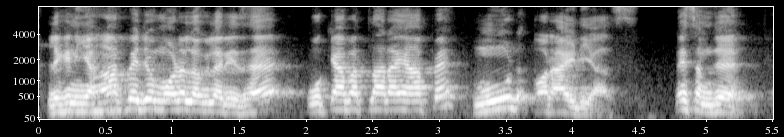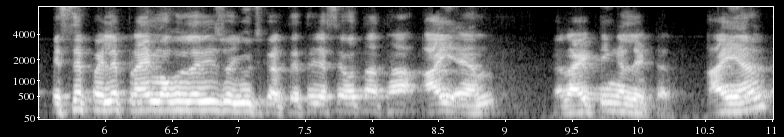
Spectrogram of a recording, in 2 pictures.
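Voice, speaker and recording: A man with a fairly high voice teaches grammar to a class. He keeps asking the students questions and answering them himself. He says each example sentence slowly, more than once.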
